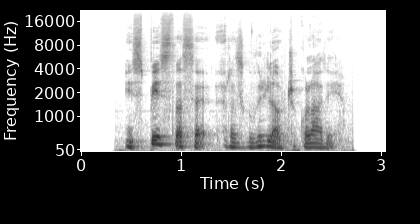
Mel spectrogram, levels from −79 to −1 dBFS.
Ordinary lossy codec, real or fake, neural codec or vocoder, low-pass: none; real; none; none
